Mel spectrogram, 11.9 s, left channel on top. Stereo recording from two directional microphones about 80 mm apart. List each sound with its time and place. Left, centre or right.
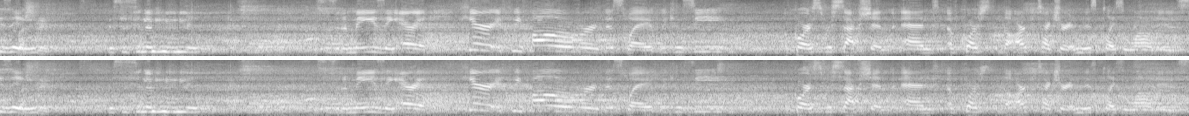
4.6 s speech: left
8.0 s a woman's voice: left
